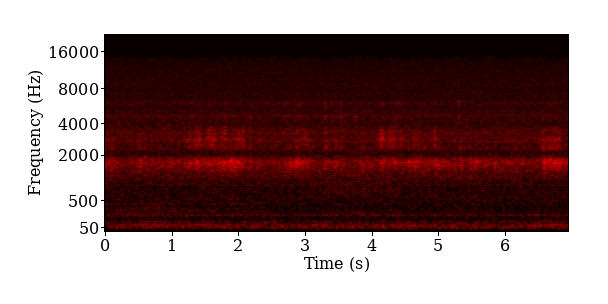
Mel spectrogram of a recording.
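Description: Near silence: a faint low hum and hiss, with a faint sound that swells and fades every second or so.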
